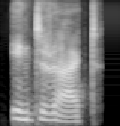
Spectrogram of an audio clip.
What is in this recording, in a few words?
"interact", Indian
